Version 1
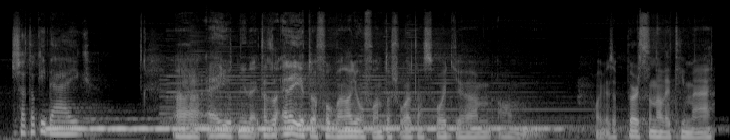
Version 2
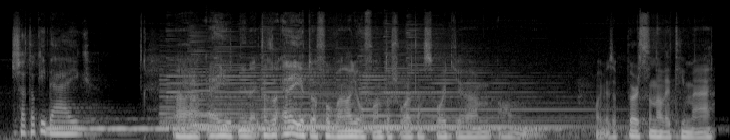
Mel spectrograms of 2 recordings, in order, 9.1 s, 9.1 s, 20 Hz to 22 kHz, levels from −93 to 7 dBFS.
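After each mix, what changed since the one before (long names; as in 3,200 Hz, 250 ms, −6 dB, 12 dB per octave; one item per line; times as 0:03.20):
first sound −5.5 dB
second sound +8.0 dB
master: add parametric band 110 Hz +8 dB 0.98 octaves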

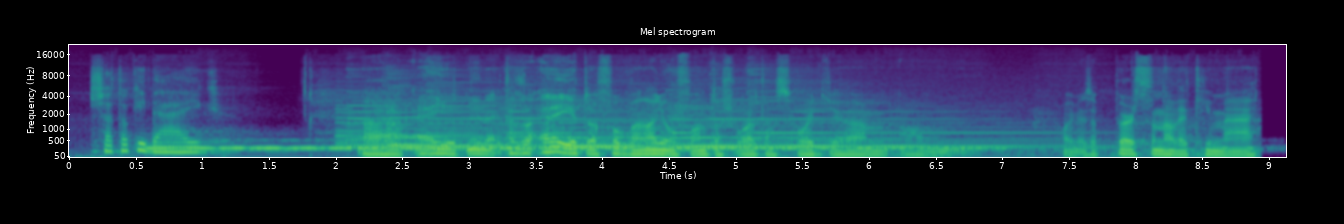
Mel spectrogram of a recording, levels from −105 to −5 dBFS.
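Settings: master: add parametric band 110 Hz −8 dB 0.98 octaves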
